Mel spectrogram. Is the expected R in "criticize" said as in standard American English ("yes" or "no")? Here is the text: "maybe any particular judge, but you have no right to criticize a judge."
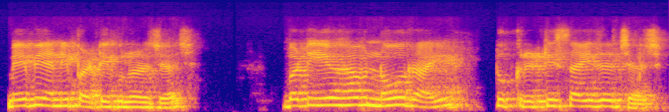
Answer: yes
